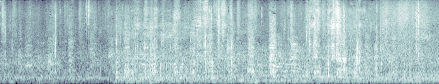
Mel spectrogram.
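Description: A Rottweiler panting while mouthing and chewing a spiky dental chew toy, with many irregular small clicks and scrapes that get busier after about two seconds.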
